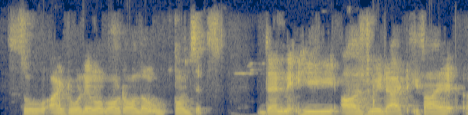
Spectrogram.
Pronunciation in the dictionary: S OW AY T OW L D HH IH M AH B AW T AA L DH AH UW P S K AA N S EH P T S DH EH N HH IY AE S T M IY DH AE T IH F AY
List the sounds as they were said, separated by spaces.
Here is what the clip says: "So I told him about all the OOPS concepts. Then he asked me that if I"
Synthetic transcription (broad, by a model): S OW AY T OW L D HH IH M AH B AW T AA L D AH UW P K AA N S EH P T S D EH N HH IY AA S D M IY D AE T IH F AY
